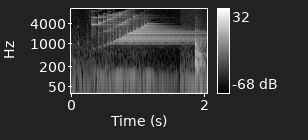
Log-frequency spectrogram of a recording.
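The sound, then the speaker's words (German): A bright quiz bell rings out once after a contestant presses a button, its tone sliding downward and sustaining as it slowly fades, followed by a short dull knock at the end. No one speaks. “Da hat es geklingelt.”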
